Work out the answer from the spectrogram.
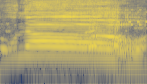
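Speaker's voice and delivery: put-on shouting voice. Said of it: "Even your honor's like".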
